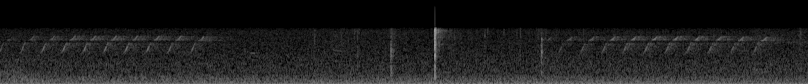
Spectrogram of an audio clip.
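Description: A songbird singing two phrases of about ten quick, evenly repeated notes, roughly five a second, one at the start and one a little after the middle, over a steady hiss. A single sharp click a little over four seconds in is the loudest sound.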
